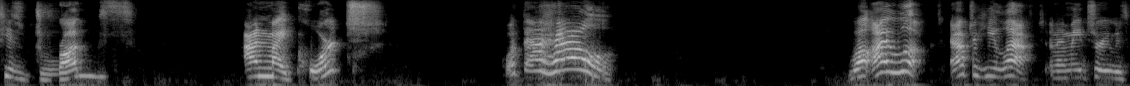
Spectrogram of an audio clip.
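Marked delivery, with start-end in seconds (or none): 5.0-6.2 high, drawn-out disbelief; incredulous outburst. Retold or imitated. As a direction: stretch it out, high and baffled. Disbelief at the intruder's excuse.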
